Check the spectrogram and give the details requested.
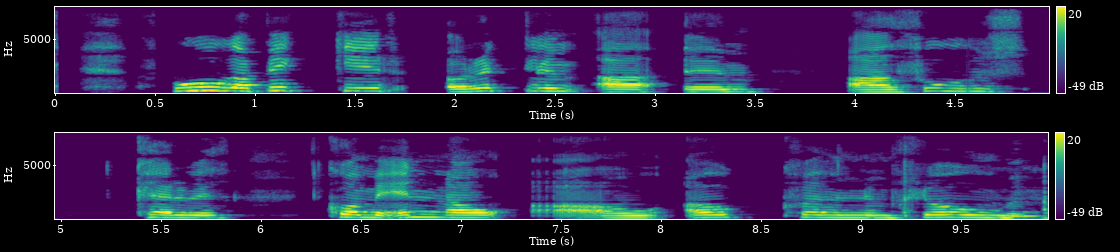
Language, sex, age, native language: Icelandic, male, 18-19, Icelandic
